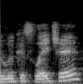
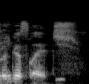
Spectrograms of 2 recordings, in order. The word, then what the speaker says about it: Lucas Leite: Yeah, so just for those of you who don't know Ericson, he's a blue belt under Lucas Leite, right? Yes, He's Lucas Leite. The E is silent.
